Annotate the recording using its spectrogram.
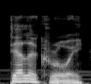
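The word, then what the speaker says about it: Delacroix: Jones and Dicky Doric the villagers pronounced this name de Ro eventually made a great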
